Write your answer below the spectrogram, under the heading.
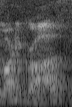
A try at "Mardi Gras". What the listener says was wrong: Mardi Gras. S silent.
